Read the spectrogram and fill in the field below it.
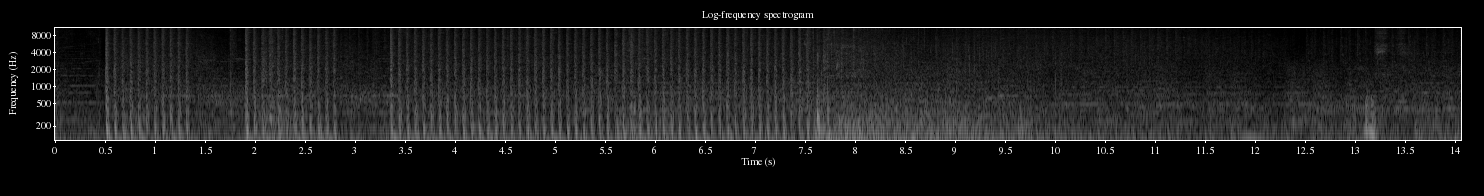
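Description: Sustained rapid gunfire from Helldivers 2, shooting at a tank's vent, with dense rattling bursts running almost the whole time, a heavy blast near the middle and speech mixed in.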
